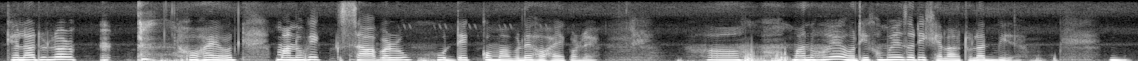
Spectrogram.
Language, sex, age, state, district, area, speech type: Assamese, female, 18-30, Assam, Charaideo, rural, spontaneous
